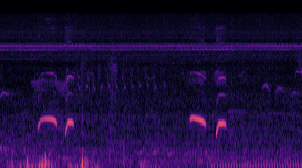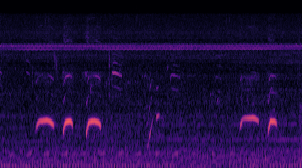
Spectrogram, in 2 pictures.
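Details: Infant macaque Nui Simon cries out wanting a hug: repeated paired, arching tonal wails, sliding up then down, in bursts every few seconds, with a brief low thump near the start and constant background hum.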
